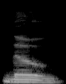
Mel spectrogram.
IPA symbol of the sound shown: əʊ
